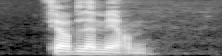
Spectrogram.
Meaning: to fuck around; to fuck up
- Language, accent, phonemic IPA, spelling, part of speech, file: French, France, /fɛʁ də la mɛʁd/, faire de la merde, verb, LL-Q150 (fra)-faire de la merde.wav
